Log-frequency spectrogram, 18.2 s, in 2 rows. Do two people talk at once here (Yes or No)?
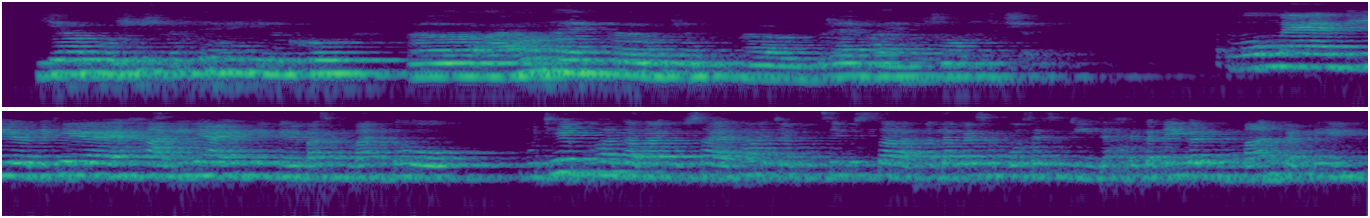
No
